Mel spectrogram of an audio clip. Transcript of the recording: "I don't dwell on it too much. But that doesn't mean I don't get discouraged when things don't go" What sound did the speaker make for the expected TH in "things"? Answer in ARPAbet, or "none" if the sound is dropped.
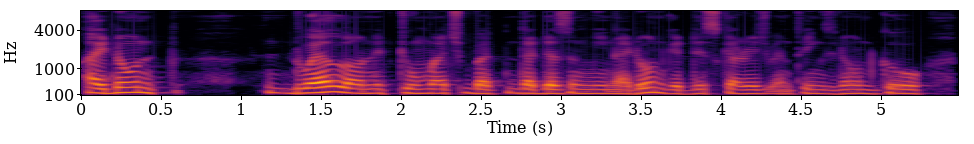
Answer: T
